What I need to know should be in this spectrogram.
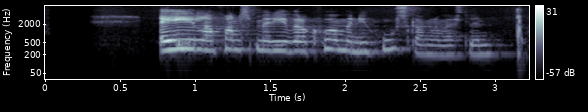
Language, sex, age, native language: Icelandic, female, 14, Icelandic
